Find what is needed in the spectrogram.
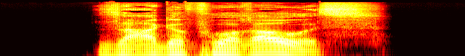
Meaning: inflection of voraussagen: 1. first-person singular present 2. first/third-person singular subjunctive I 3. singular imperative
- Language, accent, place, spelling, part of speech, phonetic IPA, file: German, Germany, Berlin, sage voraus, verb, [ˌzaːɡə foˈʁaʊ̯s], De-sage voraus.ogg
